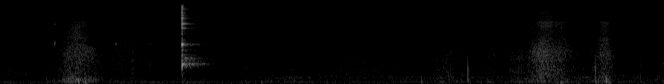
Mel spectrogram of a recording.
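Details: Domestic cat named Mimi snoring while asleep at midnight on January 1, 2016; two soft, breathy hissing snores come about five seconds apart, with a sharp click between them in a quiet indoor room.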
